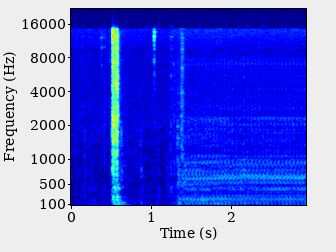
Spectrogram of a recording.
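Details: 2009 Toyota Yaris that won't start: one sharp click, then a rapid buzzing chatter with no cranking. The battery terminals are dirty and corroded on both sides, starving the starter.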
